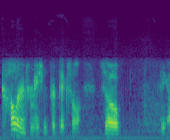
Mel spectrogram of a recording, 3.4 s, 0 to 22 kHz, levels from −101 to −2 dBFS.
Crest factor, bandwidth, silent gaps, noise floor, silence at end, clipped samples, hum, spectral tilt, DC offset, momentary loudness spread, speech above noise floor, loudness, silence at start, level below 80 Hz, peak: 20 dB; 4.1 kHz; none; -55 dBFS; 0 s; under 0.1%; none; -6.5 dB/octave; under 0.1%; 16 LU; 31 dB; -25 LUFS; 0.05 s; -62 dBFS; -6 dBFS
